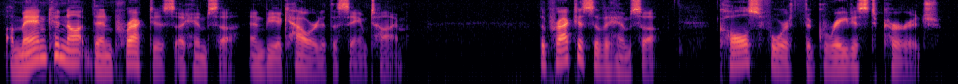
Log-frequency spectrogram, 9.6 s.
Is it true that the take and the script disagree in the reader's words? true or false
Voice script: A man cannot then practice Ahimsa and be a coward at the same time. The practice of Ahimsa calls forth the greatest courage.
false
